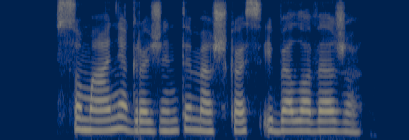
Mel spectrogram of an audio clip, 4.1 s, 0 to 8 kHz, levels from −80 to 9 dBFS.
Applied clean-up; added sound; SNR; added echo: none; none; none; none.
